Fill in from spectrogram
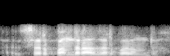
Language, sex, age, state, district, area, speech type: Marathi, male, 18-30, Maharashtra, Buldhana, rural, conversation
